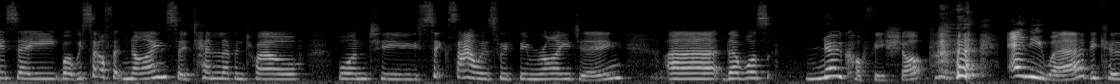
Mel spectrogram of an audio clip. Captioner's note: laughing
